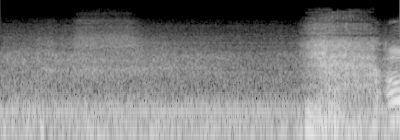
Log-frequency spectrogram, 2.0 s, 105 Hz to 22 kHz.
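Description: Kawasaki Z900RS inline-four running steadily at cruising speed, heard faintly under wind noise on the helmet microphone.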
